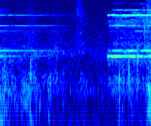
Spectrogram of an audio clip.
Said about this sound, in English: Apologies for this, my phone's going off.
